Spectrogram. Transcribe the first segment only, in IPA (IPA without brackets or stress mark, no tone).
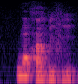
w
